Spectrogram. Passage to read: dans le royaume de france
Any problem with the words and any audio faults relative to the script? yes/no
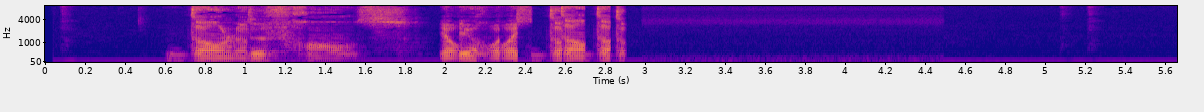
yes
